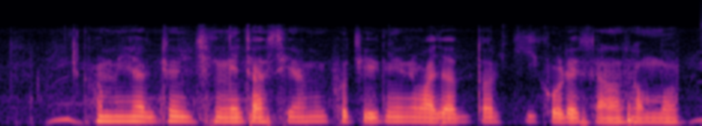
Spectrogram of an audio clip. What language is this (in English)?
Bangla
